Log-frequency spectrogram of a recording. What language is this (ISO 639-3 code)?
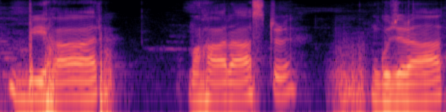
urd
